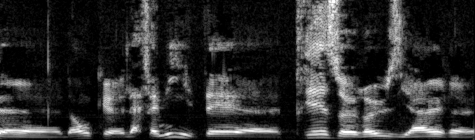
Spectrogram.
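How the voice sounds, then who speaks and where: A man at a very slow pace with ordinary pitch variation, dry, close sound with no echo, and noticeable background noise. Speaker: residence deputy director. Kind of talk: interview answer.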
